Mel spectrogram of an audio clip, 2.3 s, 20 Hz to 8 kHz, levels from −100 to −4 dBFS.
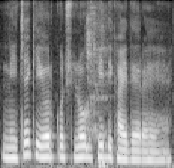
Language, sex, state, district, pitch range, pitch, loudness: Hindi, male, Jharkhand, Ranchi, 120-155 Hz, 140 Hz, -14 LUFS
